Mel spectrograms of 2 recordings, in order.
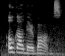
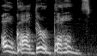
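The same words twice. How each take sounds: First: It is said flatly, without urgency. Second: It is said urgently, with dramatic panic. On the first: The speaker calls it wrong. "you don't say like" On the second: The speaker calls it right. "You say"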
